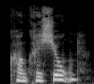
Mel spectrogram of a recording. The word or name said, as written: konkretion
